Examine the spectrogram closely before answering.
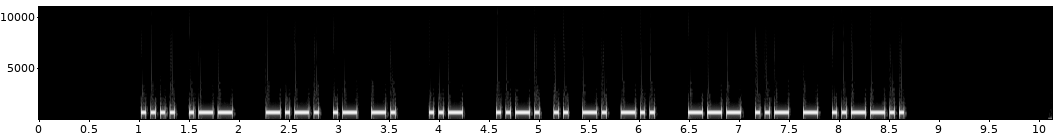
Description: Morse code, heard as a keyed tone, about 25 wpm, 700 Hz. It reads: HW CAN U FIND OUT?
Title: Sentences from Top 200 Words and Abbreviations 25wpm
